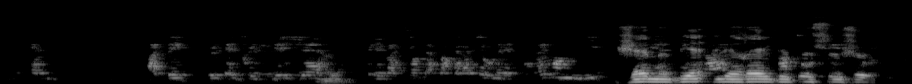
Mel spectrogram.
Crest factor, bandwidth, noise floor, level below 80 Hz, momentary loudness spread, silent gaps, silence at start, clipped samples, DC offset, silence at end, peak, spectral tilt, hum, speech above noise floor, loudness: 20 dB; 7.4 kHz; -80 dBFS; -76 dBFS; 23 LU; none; 0.3 s; under 0.1%; under 0.1%; 0.35 s; -12 dBFS; -6.5 dB/octave; none; 48 dB; -31 LUFS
